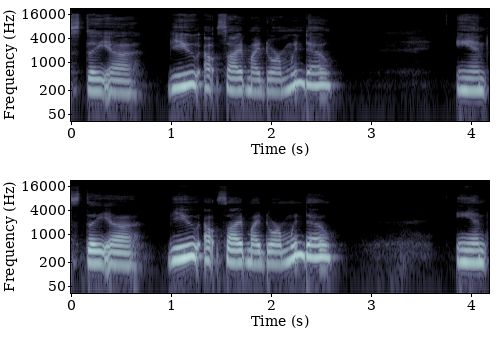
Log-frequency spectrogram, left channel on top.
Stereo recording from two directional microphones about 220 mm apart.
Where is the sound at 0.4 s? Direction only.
15° left (ahead or behind).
